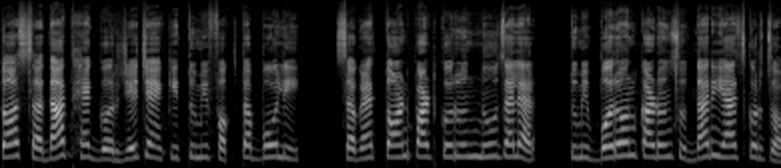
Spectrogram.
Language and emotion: Goan Konkani, neutral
